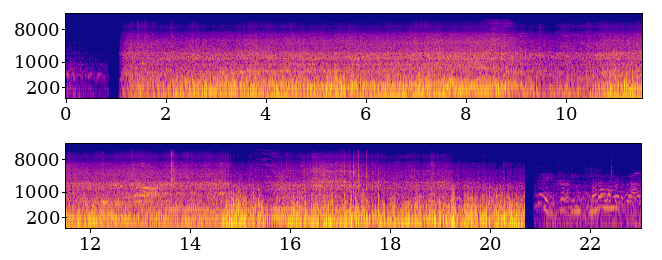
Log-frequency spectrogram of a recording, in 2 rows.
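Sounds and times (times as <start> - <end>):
outdoor noise: 0.0 - 23.0
engine humming: 1.1 - 20.7.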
